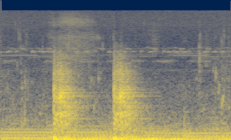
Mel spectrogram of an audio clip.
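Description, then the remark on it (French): Two heavy, hollow thuds strike against the rear door of a van about half a second apart, loud, over a steady low rumble with no voices. “revient derrière et voit un tueur en série taper contre la porte arrière de la fourgonnette avec la tête de son mari.”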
